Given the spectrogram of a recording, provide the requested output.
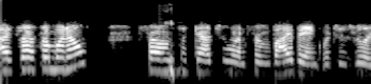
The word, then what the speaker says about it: Saskatchewan: And then there's Kirsten is from Sketch- Sketch-u-wan? Is that how you say it? Sketch-a-sh- How do you say that? Can you unmute, Kirsten? Saskatchewan.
